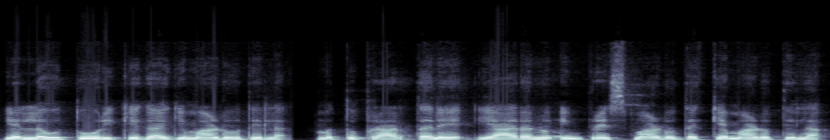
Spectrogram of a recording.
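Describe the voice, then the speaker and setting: A woman voicing a gentle, patient young wife in a soft, steady, quiet way. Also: mid-range voice, fairly quick, muffled recording, close to an everyday voice. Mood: calm.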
